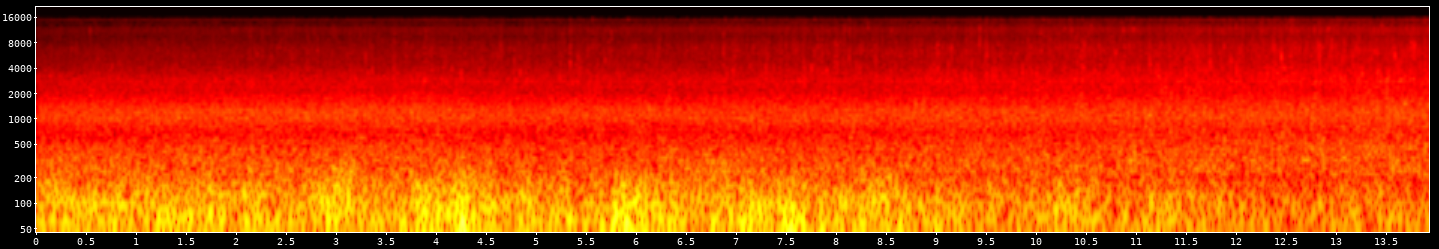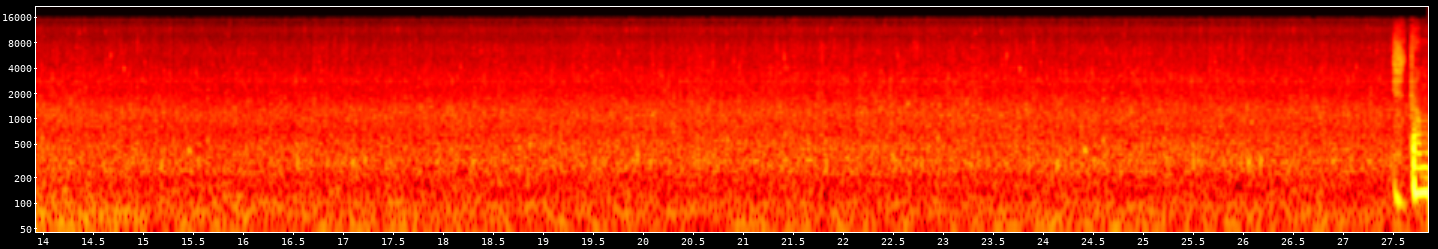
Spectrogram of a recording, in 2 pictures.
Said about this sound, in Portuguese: Podemos escutar também o som de suas águas caudalosas aumentando a intensidade pouco a pouco.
